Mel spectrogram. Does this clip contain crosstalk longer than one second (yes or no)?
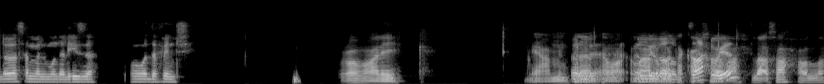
yes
